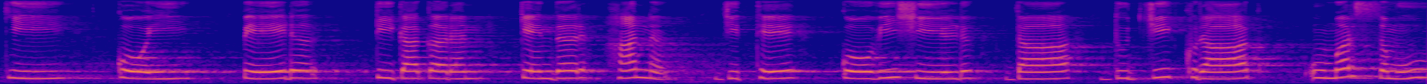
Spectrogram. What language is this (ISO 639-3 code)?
pan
